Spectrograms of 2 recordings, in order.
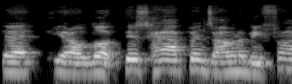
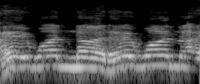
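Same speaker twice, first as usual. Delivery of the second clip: put-on jeering crowd yell, taunting, pitched up; 5 semitones higher than usual. Retelling how people yelled at the speaker after a game: imitating people yelling. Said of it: "people were yelling at me like".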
